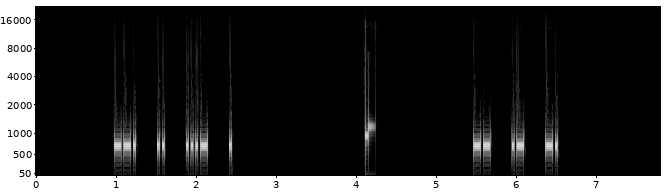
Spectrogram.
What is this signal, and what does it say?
Morse code, heard as a keyed tone, about 37 wpm, spaced as for 22 wpm, 690 Hz. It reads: GIVE MAN
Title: 3x Character Spacing - Top 200 Words - 40wpm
